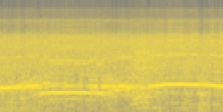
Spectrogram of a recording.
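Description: Live band music with a voice holding one long, high note over the accompaniment.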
